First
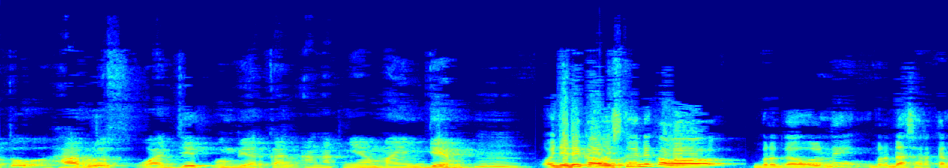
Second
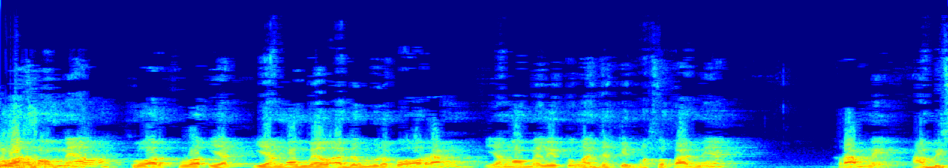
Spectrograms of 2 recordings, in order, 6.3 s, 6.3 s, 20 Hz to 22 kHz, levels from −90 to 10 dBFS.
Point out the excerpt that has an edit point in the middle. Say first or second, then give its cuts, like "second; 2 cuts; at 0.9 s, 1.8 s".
first; 2 cuts; at 3.5 s, 4.9 s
